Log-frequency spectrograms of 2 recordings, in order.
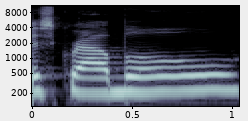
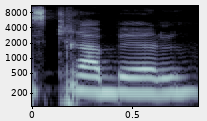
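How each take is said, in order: First: "Scrabble" drawn out with English pronunciation; English accent. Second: The English word "Scrabble" said the French way; French accent. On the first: Showing the version she avoids, English accent on "Scrabble". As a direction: say "Scrabble" slowly as an English word. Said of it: "l'accent anglais". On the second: Explaining her own way of saying words, French accent on "Scrabble". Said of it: "je dis avec un accent français". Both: Shown as a demonstration.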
